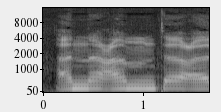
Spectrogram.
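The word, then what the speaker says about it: أنعمت: Ini sering kita baca ya, tapi banyak yang mengkalak-kalakkan nun. An'amta alaihim, an'am, ini keliru. Harusnya ditahan nunnya.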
